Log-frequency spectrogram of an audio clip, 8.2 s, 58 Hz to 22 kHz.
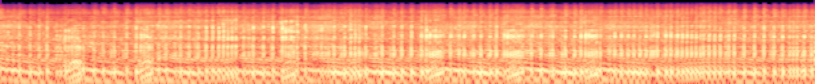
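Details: First start of a 2005 Derbi DRD Limited with Euro 3 GPR engine, 70cc 2Fast kit, 28 carb and KRM exhaust, not yet tuned: rough, uneven two-stroke buzz with a wandering pitch that never settles. Carburetion not yet set up.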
